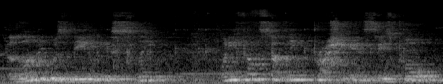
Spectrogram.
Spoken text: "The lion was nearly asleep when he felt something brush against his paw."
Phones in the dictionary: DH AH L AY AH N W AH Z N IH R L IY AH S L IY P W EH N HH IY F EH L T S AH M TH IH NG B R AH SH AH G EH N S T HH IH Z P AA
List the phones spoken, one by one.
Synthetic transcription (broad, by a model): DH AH L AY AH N W AH Z N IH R L IY AH S L IY P W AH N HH IY F EH L T S AH M TH IH NG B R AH SH AH G EH N S T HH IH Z P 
